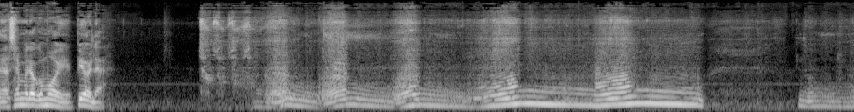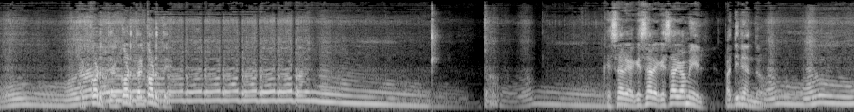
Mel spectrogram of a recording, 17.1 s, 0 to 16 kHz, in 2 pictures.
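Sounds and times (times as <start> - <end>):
person imitating car engine: 2.0 - 7.2, 8.0 - 15.0, 15.9 - 17.0.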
